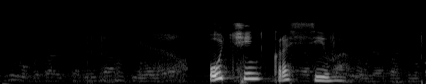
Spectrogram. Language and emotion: Russian, positive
